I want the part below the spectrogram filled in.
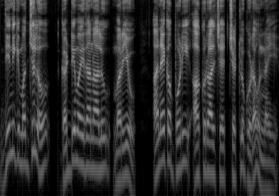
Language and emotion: Telugu, neutral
